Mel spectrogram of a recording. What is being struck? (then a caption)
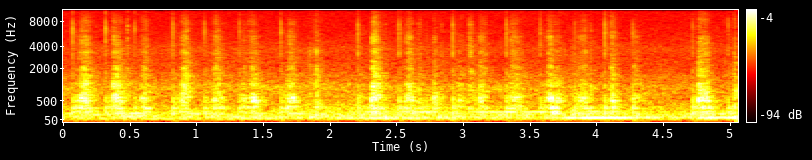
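Copper foil scratch art board. A red-handled, metal-tipped stylus makes fine scratching strokes across a flat, black-coated copper foil scratch art sheet with a hummingbird design. A steady run of short, quiet, dry scratches repeats in quick succession, with a muted, low-mid texture and little bright edge, over a faint low rumble.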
